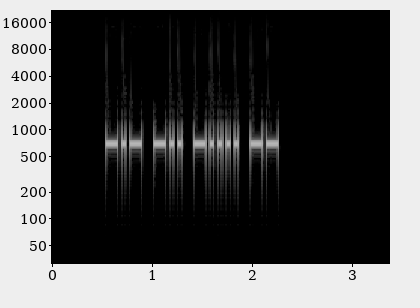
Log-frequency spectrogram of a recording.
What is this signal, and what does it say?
Morse code, heard as a keyed tone, about 30 wpm, 690 Hz. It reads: KD6M
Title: USA Call Signs - 4 Characters - 2x Character Spacing - 30wpm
